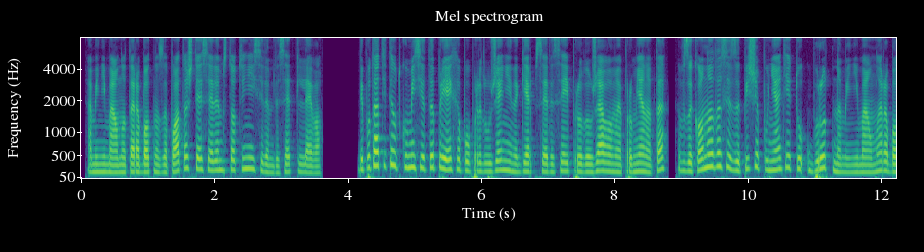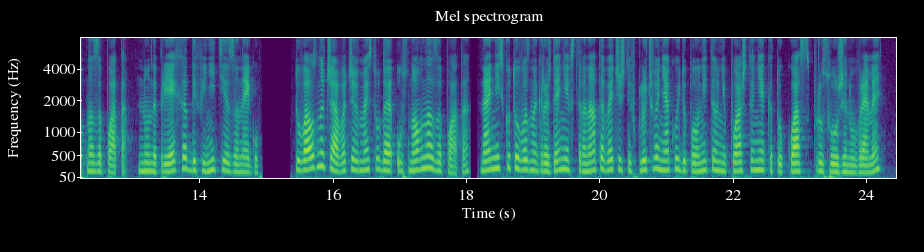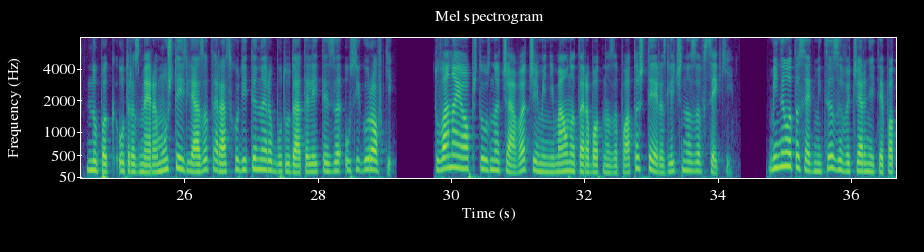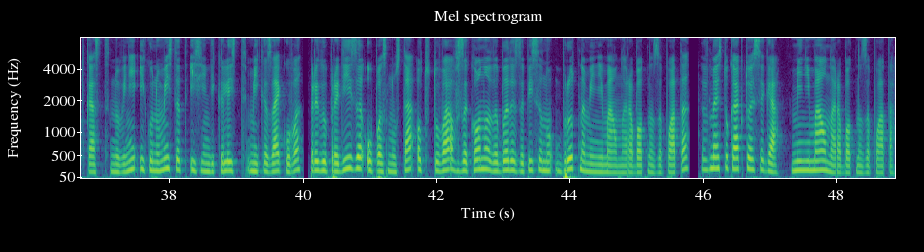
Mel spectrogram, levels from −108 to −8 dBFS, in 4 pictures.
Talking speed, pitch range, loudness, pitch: 140 wpm, 165-210 Hz, -27 LUFS, 185 Hz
